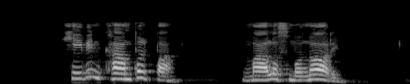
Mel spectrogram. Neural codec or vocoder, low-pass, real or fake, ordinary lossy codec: none; 7.2 kHz; real; none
